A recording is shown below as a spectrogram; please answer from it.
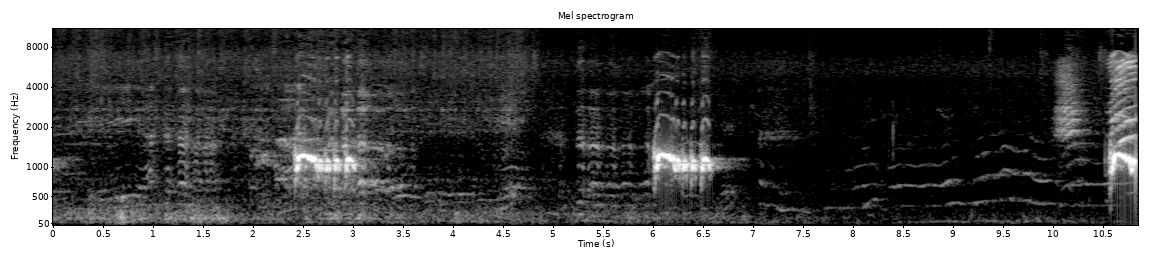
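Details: Singing local wild zebra dove with a long, loud voice. Three stuttering coo phrases arrive roughly every four seconds amid low rumble and some faint other sounds.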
